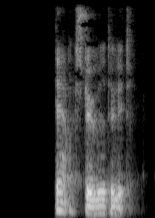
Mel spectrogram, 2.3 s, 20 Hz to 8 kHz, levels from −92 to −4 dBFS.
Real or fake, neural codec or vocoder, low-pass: real; none; 7.2 kHz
